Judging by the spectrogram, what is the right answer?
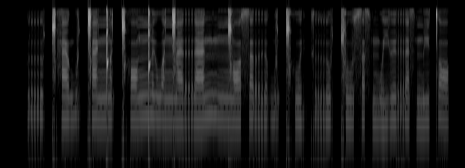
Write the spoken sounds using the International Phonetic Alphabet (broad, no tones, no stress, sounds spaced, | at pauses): r u ǀʰ æ ɡʷ i ǀ æ ŋ͡ǃ ʌ ǀʰ ɔ ŋ͡ǃ ɨ w ʌ ŋ͡ǀ æ r æ n ɨ n ŋ͡ǀ ɔ s ʌ r ɨ ɡʷ ʌ ǀʰ u ɾʲ ɨ k r u ǀ u s ʌ s m u j ɨ r æ s m i t ɔ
